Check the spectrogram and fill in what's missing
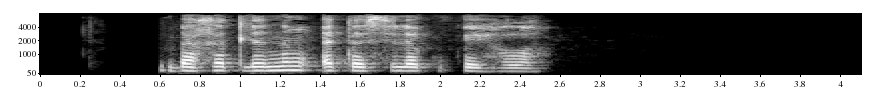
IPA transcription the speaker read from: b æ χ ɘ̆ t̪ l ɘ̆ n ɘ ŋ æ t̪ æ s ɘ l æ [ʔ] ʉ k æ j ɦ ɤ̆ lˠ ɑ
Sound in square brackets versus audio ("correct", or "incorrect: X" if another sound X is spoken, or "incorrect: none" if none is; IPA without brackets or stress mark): incorrect: k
